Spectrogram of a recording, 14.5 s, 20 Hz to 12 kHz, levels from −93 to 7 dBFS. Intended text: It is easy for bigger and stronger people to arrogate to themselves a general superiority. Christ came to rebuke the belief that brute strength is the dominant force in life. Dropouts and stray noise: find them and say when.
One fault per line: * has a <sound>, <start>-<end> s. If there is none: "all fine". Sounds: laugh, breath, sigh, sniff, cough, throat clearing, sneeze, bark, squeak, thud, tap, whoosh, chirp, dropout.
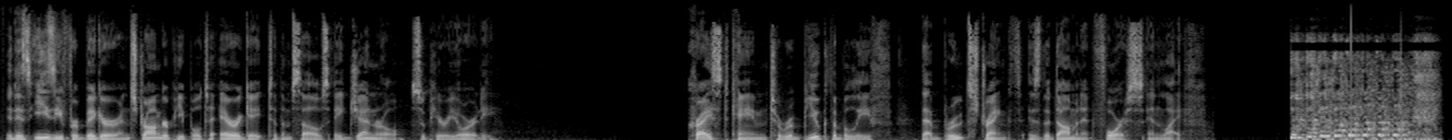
* has a laugh, 12.9-14.5 s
